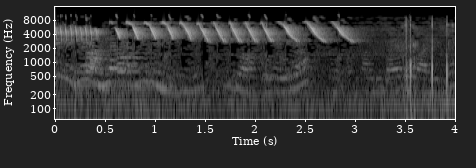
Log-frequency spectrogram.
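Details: Canary song: a short high trill, then a run of about eleven downward-sliding whistled notes at roughly four per second, ending in a few sharp clicks; quiet voices underneath.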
